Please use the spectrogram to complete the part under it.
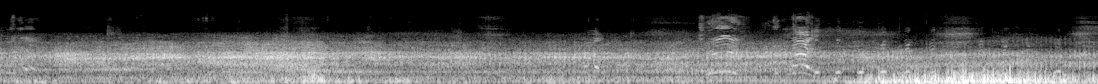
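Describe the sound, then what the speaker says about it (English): A nitro-powered model airplane engine drones steadily as the plane comes in to land, a continuous buzzing whine at moderate distance that swells louder near the end, with people talking nearby. "He's going to land his plane."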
